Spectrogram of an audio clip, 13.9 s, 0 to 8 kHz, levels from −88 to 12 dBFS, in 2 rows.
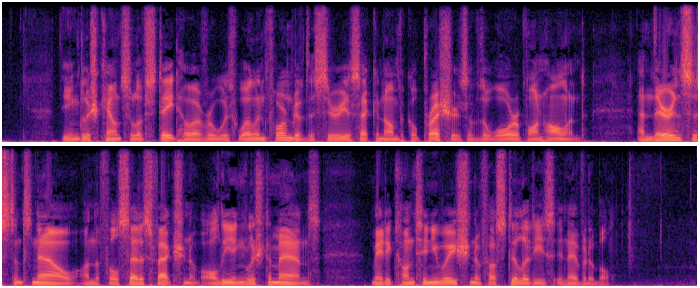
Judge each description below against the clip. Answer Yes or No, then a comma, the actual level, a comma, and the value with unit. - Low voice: Yes, low, 105 Hz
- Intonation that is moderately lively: No, narrow, 2.1 semitones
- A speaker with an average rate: Yes, average, 165 wpm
